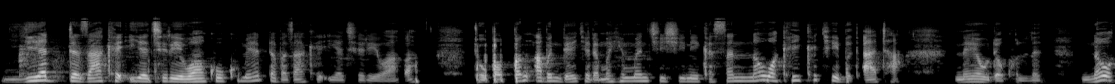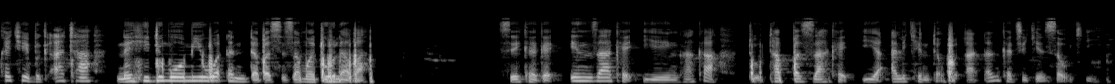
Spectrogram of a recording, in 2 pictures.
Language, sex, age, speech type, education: Hausa, male, 15-29, spontaneous, primary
